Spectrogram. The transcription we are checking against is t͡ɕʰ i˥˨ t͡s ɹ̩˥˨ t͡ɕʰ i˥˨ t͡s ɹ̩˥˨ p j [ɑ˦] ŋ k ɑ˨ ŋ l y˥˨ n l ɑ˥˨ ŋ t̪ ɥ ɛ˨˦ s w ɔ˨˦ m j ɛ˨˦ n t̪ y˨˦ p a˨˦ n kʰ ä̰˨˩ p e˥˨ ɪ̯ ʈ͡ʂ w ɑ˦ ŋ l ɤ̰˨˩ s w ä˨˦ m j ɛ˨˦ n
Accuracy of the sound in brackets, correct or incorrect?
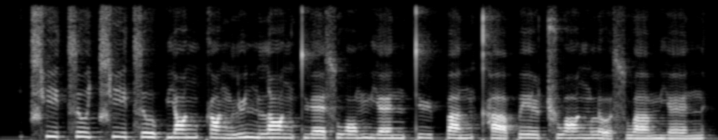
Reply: correct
